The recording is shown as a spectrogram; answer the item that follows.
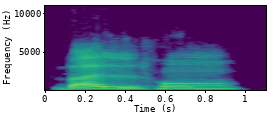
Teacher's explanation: Okay, you pronounce this lam with a jerk, and we shouldn't make a jerk while pronouncing lam letter, because lam is not the letter of kalkala or jerking letter. Okay, so it should be recited normally.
